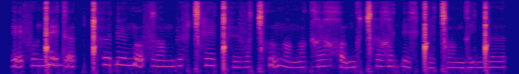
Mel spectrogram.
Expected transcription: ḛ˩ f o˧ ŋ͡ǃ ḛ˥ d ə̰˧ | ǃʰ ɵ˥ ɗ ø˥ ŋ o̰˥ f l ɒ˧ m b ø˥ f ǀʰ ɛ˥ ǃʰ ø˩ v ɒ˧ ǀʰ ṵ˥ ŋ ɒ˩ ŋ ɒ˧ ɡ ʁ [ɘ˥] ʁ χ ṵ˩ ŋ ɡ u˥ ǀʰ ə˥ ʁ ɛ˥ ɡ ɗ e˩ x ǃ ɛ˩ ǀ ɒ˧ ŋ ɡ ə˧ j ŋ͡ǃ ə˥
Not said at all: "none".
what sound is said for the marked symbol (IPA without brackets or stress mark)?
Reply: e˥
